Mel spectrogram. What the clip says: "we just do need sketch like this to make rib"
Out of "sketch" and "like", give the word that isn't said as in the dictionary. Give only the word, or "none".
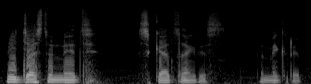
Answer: sketch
